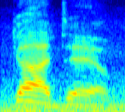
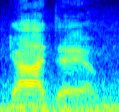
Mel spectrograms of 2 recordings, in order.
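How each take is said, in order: Both takes have the same delivery.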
